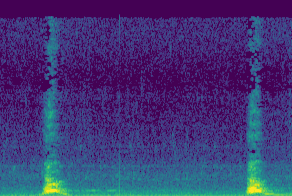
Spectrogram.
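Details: Kohaku the Golden Retriever answers a far-off fox at twilight with two single barks spaced about two and a half seconds apart, against a quiet, low hum.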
